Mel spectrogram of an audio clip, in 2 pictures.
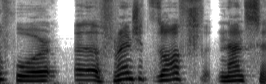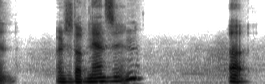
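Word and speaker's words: Fridtjof Nansen: Nancy Vision's name for uh Franchov Nansen. Fransen uh Froff Nansen. That's how it's pronounced.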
